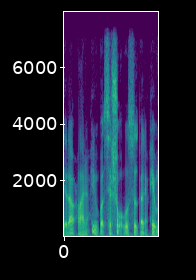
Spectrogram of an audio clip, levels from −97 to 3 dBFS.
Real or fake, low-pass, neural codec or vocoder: fake; 7.2 kHz; autoencoder, 22.05 kHz, a latent of 192 numbers a frame, VITS, trained on many speakers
